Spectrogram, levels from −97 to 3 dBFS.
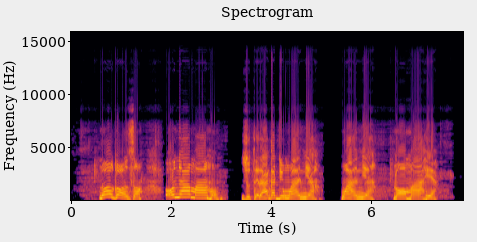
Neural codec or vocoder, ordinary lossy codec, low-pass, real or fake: none; none; 14.4 kHz; real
